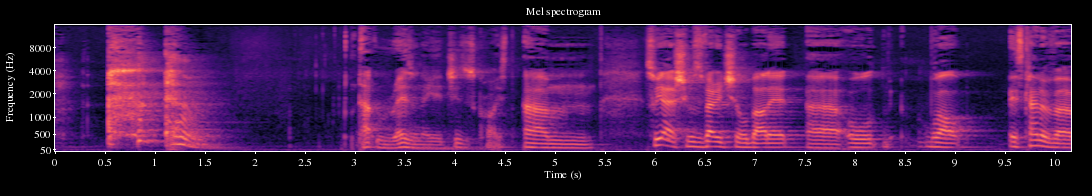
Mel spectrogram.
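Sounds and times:
loud harsh coughs: 0.0s - 1.7s
speech: 3.1s - 10.1s.

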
